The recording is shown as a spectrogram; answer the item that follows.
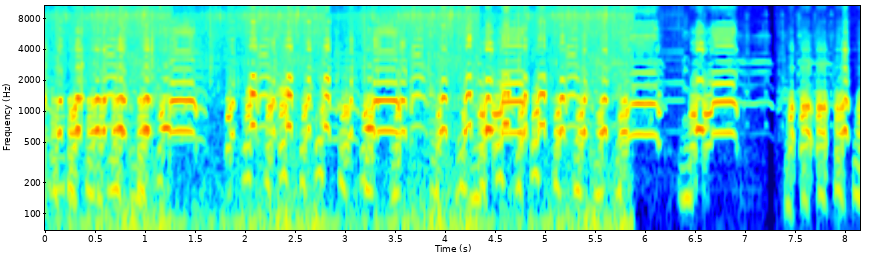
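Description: Canada goose honks and clucks in rapid, overlapping succession, a hunter's goose call working an incoming flock. A low wind rumble on the microphone cuts off abruptly about six seconds in, followed by a short lull before the honking resumes.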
